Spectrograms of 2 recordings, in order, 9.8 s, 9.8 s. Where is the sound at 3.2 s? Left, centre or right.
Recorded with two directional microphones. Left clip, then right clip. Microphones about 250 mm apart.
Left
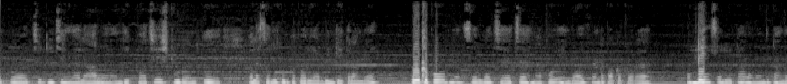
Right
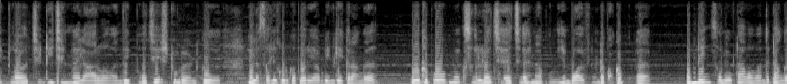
Right.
